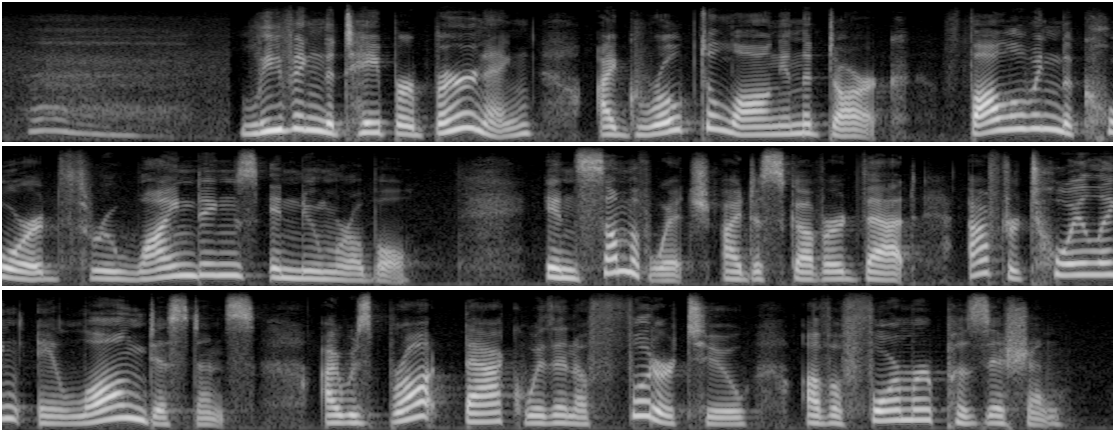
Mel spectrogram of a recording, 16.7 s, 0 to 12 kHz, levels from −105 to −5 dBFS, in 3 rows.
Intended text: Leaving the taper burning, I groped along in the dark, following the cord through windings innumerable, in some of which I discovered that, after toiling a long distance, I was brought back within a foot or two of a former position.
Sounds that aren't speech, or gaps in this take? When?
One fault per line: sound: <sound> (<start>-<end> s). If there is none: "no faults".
sound: sigh (0.1-1.0 s)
